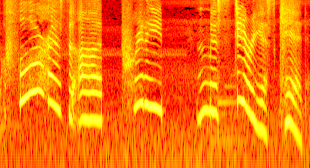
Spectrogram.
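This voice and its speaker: A tiny floating girl sidekick from a video game, squeaks along at an extremely high pitch. She is childlike, excitable and whiny, drawing her words out slowly while her tone leaps wildly. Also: exaggerated voice. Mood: puzzled. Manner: speaks of herself in third person, exclamatory. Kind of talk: video game character acting. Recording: game music behind voice. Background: game music.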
